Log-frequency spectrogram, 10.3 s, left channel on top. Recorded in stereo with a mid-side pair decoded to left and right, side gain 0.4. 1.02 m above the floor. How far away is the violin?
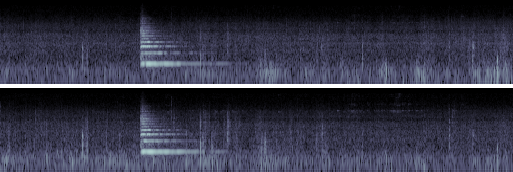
About 1.1 m.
